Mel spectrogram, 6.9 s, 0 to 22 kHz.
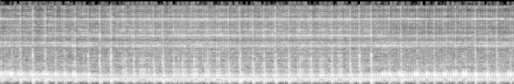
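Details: Vintage Stihl chainsaw, second test run after air leaks fixed, initial carb settings high 3/4–1 turn, low 7/8–1 turn, idle target 1,800 RPM, top no more than 10,000. Flat, ragged buzz that never climbs to a clean top speed; owner suspects carburetor third circuit.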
